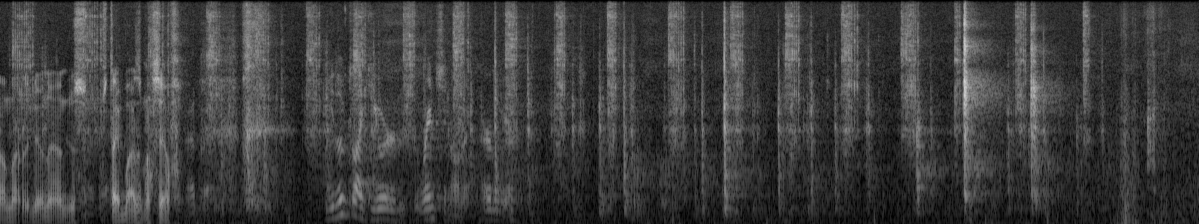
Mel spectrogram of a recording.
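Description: Metal parts clink and scrape together close by.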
